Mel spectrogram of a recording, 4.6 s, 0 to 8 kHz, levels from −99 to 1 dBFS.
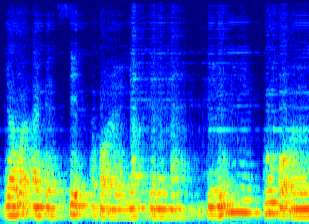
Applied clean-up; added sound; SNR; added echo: neural separator model SepFormer DNS4.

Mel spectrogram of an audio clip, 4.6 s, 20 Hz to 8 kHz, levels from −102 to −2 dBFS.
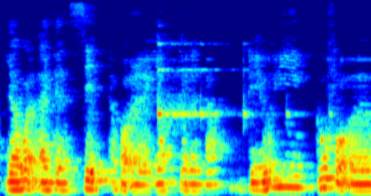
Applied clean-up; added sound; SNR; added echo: classical method WPE with log-MMSE.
